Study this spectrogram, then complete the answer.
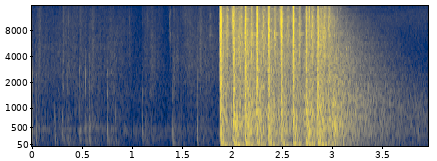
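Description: Automatic gunfire in the video game Rust, a loud rapid burst lasting over a second that trails off, preceded by light footsteps and clicking.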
